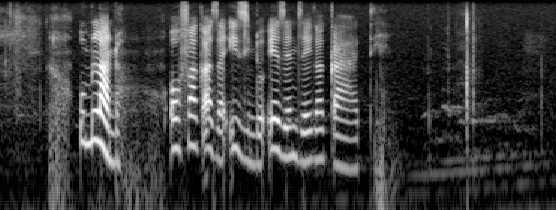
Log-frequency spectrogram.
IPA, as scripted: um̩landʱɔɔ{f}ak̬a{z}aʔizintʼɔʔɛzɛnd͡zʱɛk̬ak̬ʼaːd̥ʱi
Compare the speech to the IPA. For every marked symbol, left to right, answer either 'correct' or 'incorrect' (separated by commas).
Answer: correct, correct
